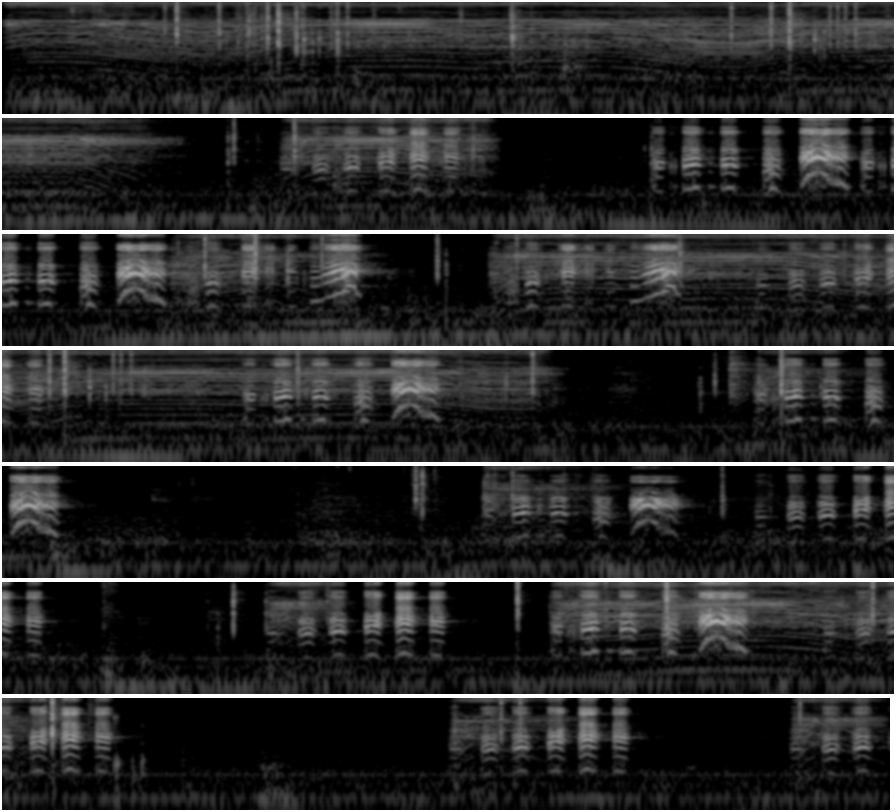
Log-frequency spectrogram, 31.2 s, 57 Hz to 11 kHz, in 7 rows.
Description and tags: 03 Furreal Friends Monkey
This is a recording of a Furreal Friends toy monkey. It was recorded at home using a Studio Projects C1.
furreal-friends, monkey, toy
